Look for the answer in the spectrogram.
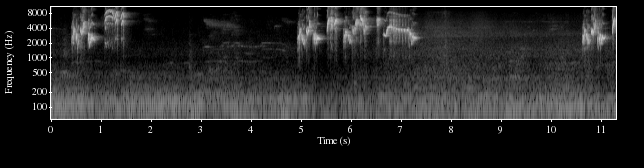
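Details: Orange-headed thrush giving ngeplong song to excite another bird into singing; repeated phrases of rich, high, tumbling whistles and mimicking notes, separated by pauses of a few seconds, with faint low background noise.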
